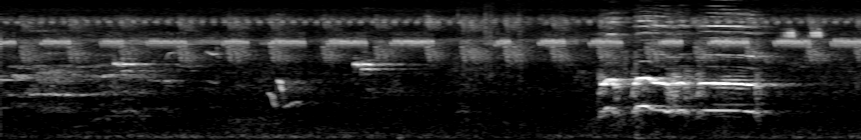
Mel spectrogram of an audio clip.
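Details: Indian peafowl in Kerala: a loud, harmonic, drawn-out call rings out near the end, preceded by fainter calls, over steady rapid insect pulsing.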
